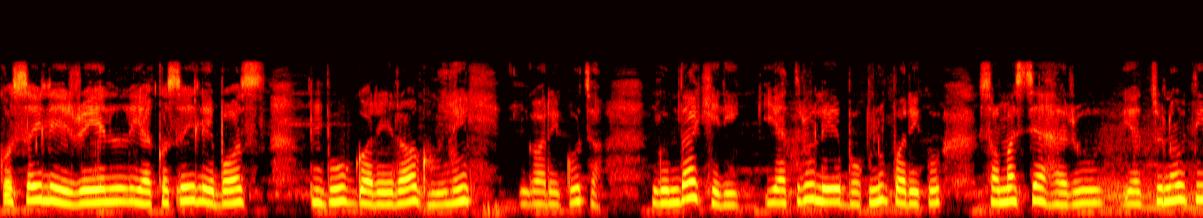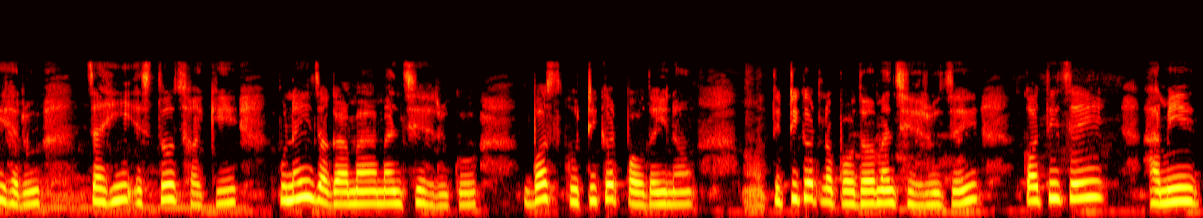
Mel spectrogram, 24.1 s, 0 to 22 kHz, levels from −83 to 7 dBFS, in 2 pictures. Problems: background sounds at intervals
